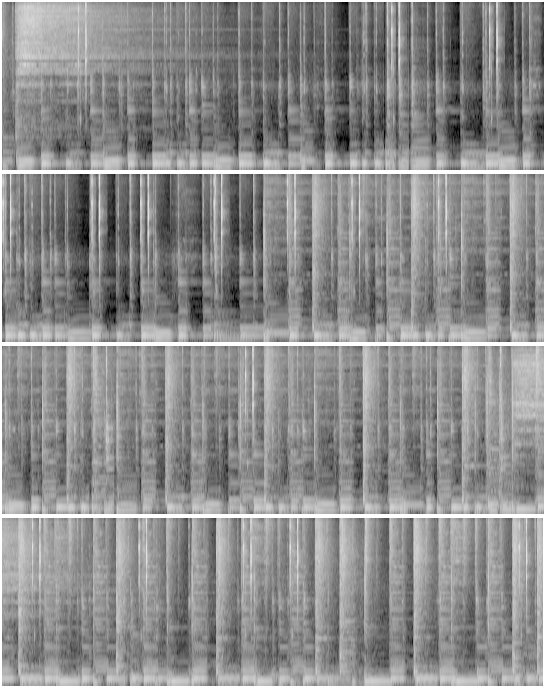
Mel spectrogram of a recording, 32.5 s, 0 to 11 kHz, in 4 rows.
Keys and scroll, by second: 2.7 Return, 17.5-21.5 typing.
